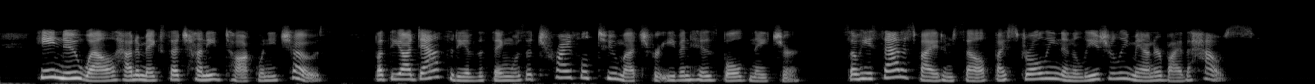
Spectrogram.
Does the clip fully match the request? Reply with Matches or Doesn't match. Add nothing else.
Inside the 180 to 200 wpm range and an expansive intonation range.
Matches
